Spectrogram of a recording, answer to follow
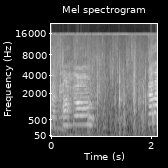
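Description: A short voice in the first second, then quieter classroom bustle as children take their seats, with a few light knocks of wooden chairs and desks.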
